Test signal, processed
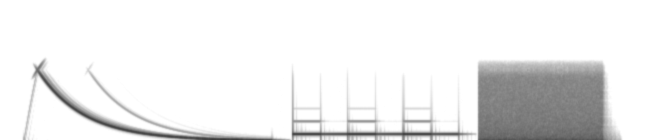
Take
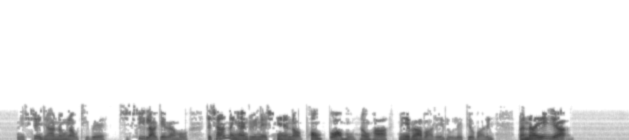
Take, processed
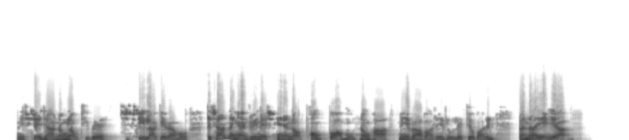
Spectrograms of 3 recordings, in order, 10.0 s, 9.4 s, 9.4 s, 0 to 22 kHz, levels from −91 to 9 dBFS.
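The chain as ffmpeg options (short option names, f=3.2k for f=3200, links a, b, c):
-filter_complex "[0:a]agate=range=-44dB:threshold=-47dB:ratio=16:detection=peak,asplit=2[a][b];[b]acontrast=81,volume=-3dB[c];[a][c]amix=inputs=2:normalize=0,alimiter=limit=-8dB:level=0:latency=1:release=355,acompressor=threshold=-16dB:ratio=6,asplit=2[d][e];[e]adelay=20,volume=-14dB[f];[d][f]amix=inputs=2:normalize=0,asplit=2[g][h];[h]adelay=65,lowpass=f=1.7k:p=1,volume=-19.5dB,asplit=2[i][j];[j]adelay=65,lowpass=f=1.7k:p=1,volume=0.46,asplit=2[k][l];[l]adelay=65,lowpass=f=1.7k:p=1,volume=0.46,asplit=2[m][n];[n]adelay=65,lowpass=f=1.7k:p=1,volume=0.46[o];[i][k][m][o]amix=inputs=4:normalize=0[p];[g][p]amix=inputs=2:normalize=0,aresample=22050,aresample=44100,volume=1.5dB"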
